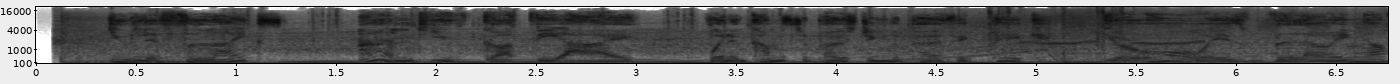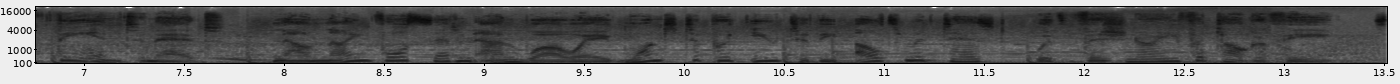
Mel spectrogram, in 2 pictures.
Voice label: English Radio Promo; OSM Talent

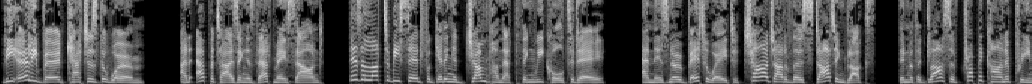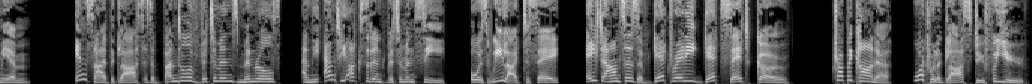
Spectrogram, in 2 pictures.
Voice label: English conversational

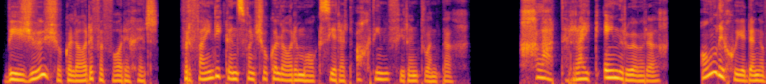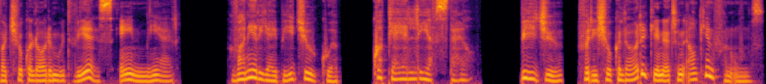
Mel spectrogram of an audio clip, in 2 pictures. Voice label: Intimate South African Neutral

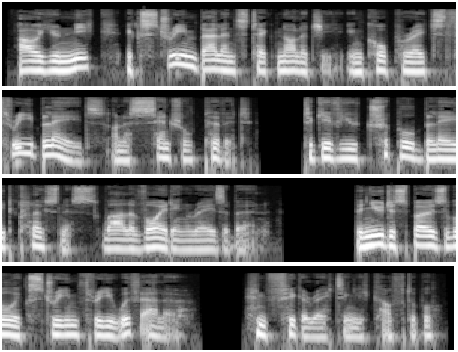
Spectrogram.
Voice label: English Softsell

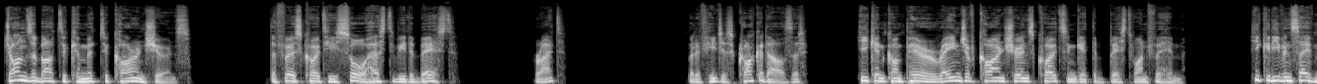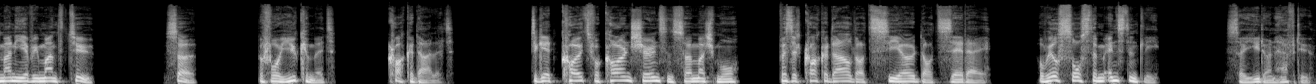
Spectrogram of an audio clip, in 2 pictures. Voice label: English Conversational

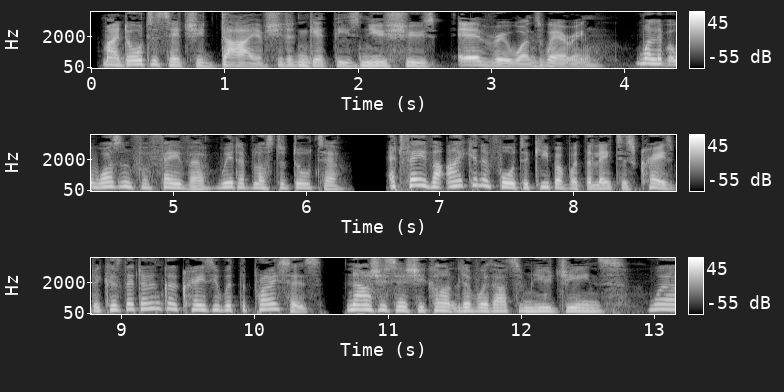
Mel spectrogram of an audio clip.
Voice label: English Conversational

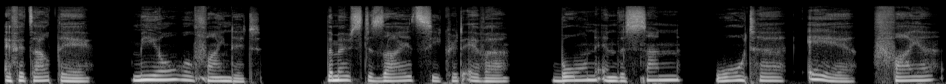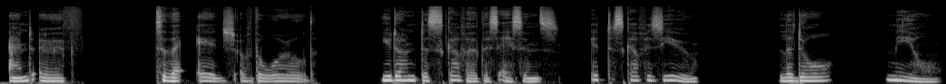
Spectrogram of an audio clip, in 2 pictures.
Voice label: English Intimate

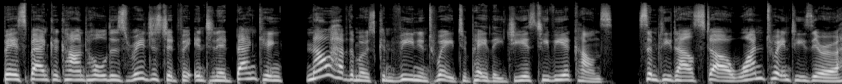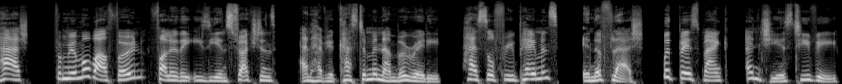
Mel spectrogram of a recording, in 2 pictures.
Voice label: English skill promo

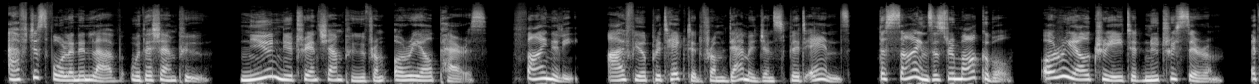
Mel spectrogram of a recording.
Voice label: English Bright

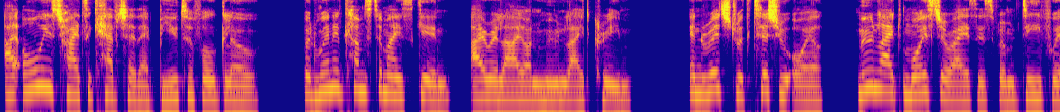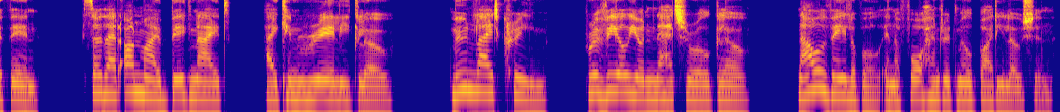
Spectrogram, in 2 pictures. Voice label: English Conversational

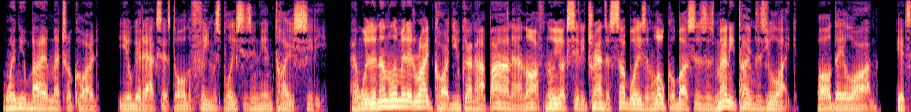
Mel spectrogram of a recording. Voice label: English Character Mobster

